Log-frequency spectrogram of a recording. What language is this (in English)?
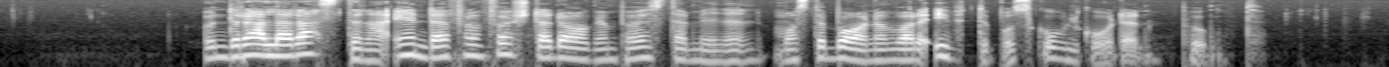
Swedish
